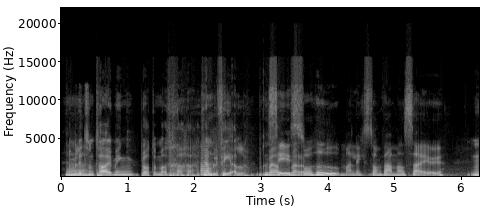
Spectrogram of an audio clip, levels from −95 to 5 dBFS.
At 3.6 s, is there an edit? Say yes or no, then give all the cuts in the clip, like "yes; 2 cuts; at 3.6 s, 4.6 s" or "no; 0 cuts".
yes; 2 cuts; at 2.1 s, 3.6 s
